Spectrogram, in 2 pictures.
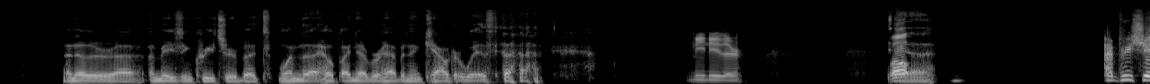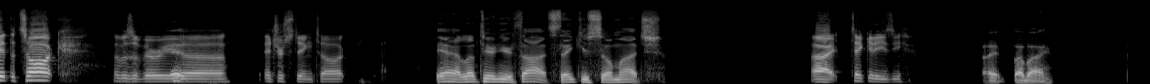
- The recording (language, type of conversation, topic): English, unstructured, What makes pets such good companions?
- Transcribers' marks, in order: chuckle; other background noise; tapping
